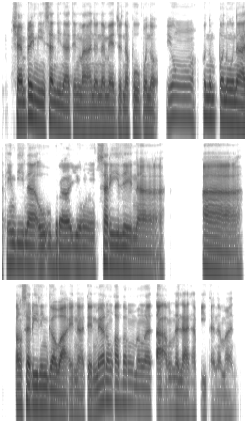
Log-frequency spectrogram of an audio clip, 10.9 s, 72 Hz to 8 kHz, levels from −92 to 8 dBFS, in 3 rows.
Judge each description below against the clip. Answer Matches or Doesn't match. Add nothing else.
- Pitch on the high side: Doesn't match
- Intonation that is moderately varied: Matches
